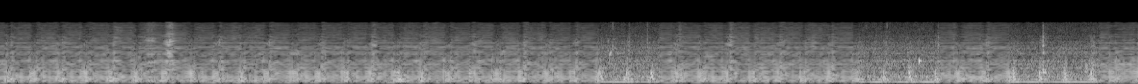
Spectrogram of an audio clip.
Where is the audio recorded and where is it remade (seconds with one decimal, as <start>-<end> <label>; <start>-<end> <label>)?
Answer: 0.0-6.0 remade; 6.0-6.6 recorded; 6.6-8.6 remade; 8.6-9.4 recorded; 9.4-10.1 remade; 10.1-11.0 recorded; 11.0-11.4 remade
